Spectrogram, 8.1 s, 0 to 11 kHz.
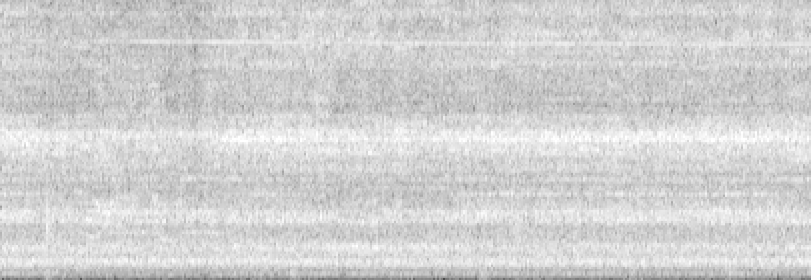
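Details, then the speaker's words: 2014 Chevy Impala with code P0411, secondary air pump commanded on with key on after repair: steady, even blower whoosh and hum with no rattle or surging. About 1.15 PSI measured; pump runs normally. "I feel the blower. Yeah. 1 1.15 PSI."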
